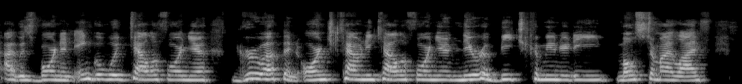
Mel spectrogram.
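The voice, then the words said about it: Southern Californian American accent. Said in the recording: “you've got a beautiful accent different to mine ... I am originally from Southern California”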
